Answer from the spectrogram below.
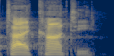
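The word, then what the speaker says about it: Tay Conti: Um, was sorry if I butcher her name, Ty County. Is that how you said? – Uh, Ty Conti. – Ty Conti. Conti.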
